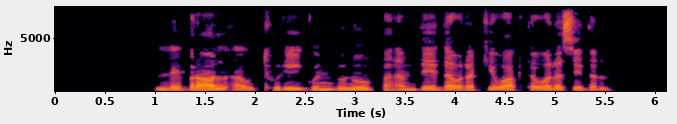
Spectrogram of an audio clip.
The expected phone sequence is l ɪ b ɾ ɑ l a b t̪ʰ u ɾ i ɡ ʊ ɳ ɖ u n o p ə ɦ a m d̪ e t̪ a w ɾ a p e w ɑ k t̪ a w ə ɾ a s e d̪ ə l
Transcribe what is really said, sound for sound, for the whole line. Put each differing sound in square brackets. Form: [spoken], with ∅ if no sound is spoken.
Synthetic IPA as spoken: l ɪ b ɾ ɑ l a [w] t̪ʰ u ɾ i ɡ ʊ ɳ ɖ u n o p ə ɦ a m d̪ e [d̪] a w ɾ a [k] e w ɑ k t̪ a w ə ɾ a s e d̪ ə l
